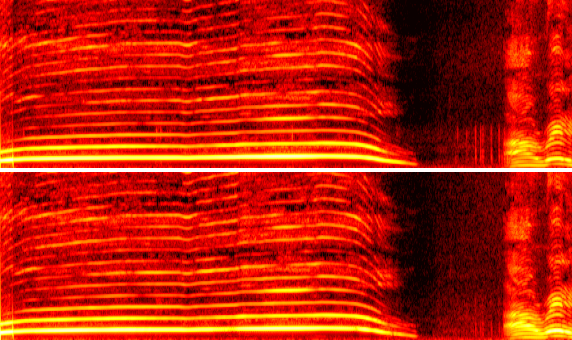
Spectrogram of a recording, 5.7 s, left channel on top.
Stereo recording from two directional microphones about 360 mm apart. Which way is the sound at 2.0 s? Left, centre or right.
Left.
